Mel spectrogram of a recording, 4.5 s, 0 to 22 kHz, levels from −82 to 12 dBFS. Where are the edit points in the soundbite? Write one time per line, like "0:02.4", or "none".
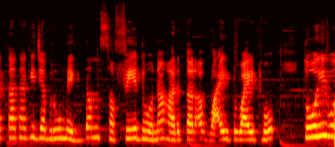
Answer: none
